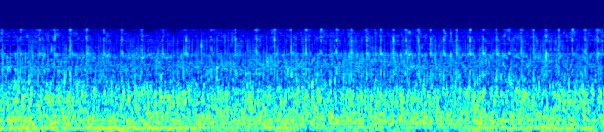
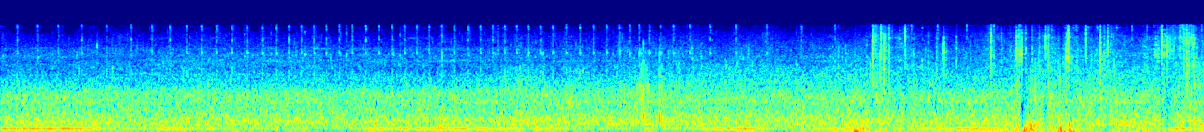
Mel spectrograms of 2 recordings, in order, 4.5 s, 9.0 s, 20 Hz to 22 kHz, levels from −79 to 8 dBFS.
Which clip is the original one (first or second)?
second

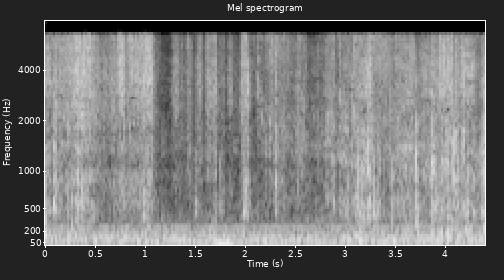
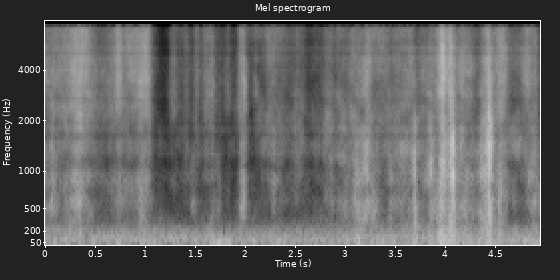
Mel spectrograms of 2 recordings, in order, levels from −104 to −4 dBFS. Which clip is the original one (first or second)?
first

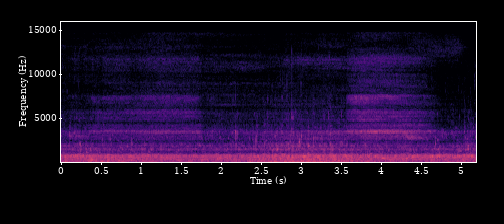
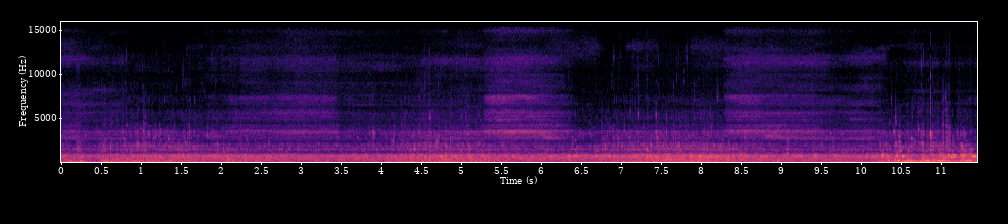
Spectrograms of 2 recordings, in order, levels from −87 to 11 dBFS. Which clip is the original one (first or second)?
first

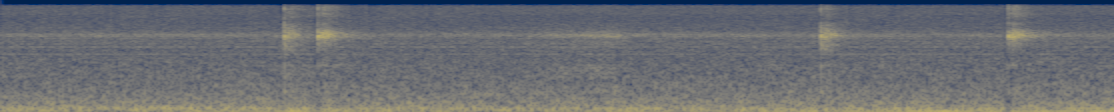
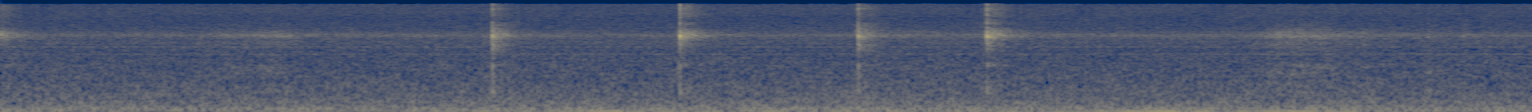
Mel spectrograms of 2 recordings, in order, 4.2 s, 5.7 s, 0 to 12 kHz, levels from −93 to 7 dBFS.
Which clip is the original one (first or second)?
first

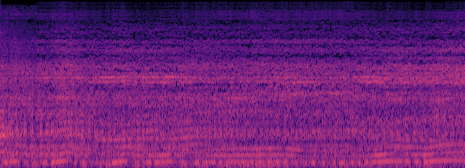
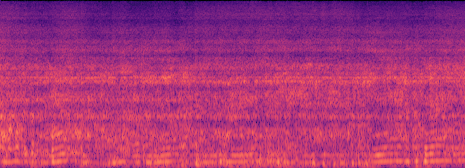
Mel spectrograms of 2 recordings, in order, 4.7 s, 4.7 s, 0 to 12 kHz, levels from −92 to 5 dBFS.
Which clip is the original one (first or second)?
first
